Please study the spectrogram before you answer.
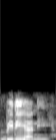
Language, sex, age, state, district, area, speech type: Bengali, male, 30-45, West Bengal, Birbhum, urban, spontaneous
